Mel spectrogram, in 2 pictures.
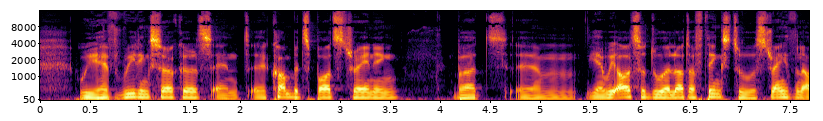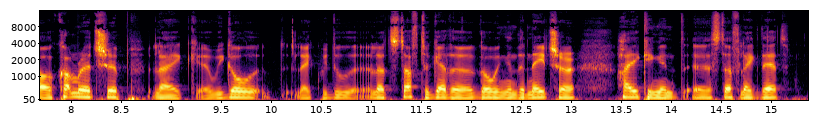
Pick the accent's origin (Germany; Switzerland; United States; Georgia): Germany; Berlin; English is a second language; I'm from Berlin, Germany. And yes, I make rap music.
